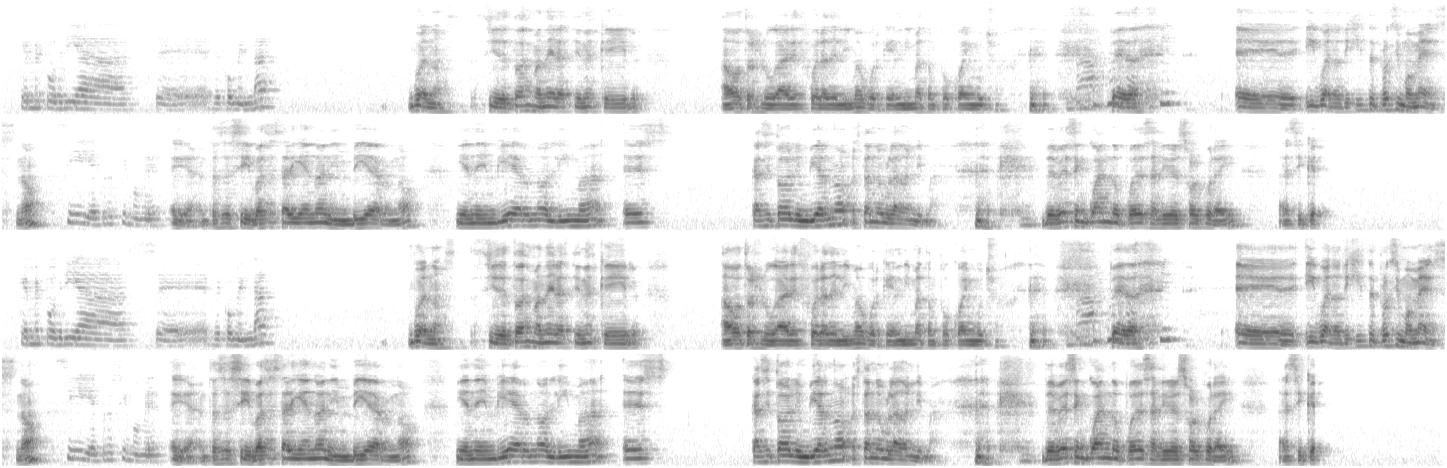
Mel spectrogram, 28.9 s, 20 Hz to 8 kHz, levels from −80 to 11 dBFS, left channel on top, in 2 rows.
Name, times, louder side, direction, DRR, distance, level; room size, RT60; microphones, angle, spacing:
voice 1, 0.2-2.7 10.7-11.7 15.1-16.0, right 2 dB, 40° right, 1.9 m, -43 dB
voice 2, 4.1-4.5 4.8-6.4 7.2-10.0 10.3-11.5 12.3-14.8 16.1-18.6 19.0-21.1 21.9-26.9 27.2-27.6, right 2 dB, 85° right, 1.2 m, -29 dB
10.5 x 8.3 x 4.8 m
head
